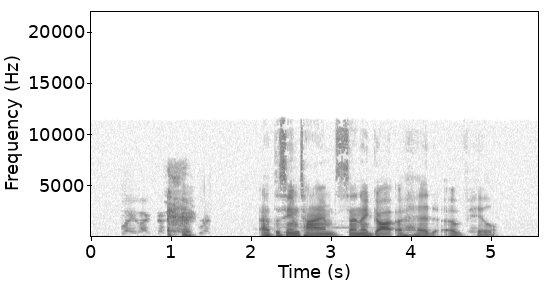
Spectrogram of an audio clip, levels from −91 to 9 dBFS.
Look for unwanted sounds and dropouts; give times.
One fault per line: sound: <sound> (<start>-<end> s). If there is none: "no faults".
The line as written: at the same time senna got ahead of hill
sound: cough (0.4-1.5 s)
